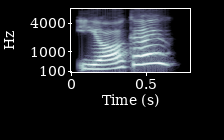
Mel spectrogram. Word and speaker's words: Iago: But um, kind of linking how she is with so old to Elliot, I put um Iago.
